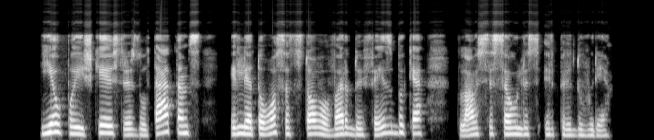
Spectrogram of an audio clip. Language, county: Lithuanian, Alytus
